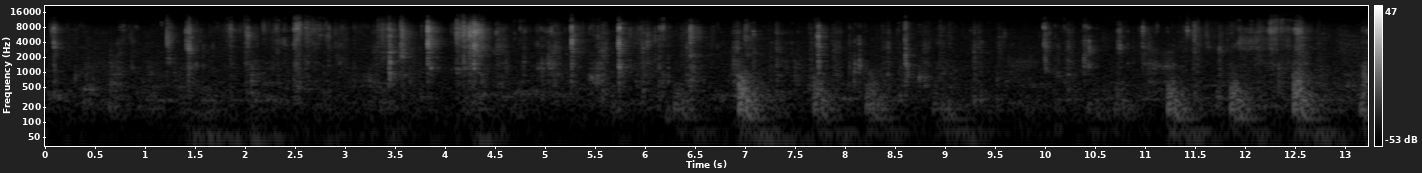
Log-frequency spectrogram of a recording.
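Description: Close-up chewing and lip smacking of people eating pork and rice by hand, with irregular wet clicks from mouths and fingers.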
